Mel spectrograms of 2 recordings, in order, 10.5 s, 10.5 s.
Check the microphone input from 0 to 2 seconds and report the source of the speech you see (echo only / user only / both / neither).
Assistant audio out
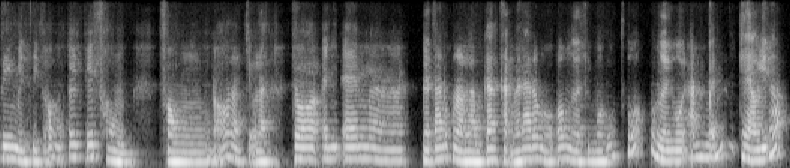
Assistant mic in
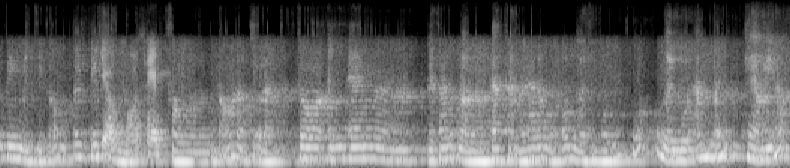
both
